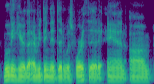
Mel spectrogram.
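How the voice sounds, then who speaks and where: Male interview guest, twenties, deep and very soft-toned, fairly even delivery, earnest. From United States, born in El Salvador. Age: 20s. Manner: earnest, halting, thoughtful. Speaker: interview guest, pre-physical therapy student. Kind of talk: casual interview answers.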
